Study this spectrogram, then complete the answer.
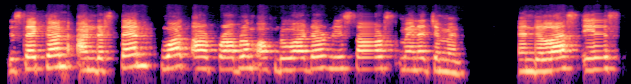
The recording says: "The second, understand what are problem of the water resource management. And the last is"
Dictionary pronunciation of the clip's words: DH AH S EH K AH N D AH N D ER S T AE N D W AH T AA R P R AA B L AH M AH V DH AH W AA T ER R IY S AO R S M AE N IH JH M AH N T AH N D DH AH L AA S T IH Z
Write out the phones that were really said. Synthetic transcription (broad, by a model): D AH S EH K AH N D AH N D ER S T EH N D W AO T AA R P R AA B L AH M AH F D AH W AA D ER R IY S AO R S M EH N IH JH M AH N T AH N D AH L AA S T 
